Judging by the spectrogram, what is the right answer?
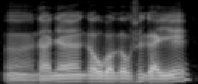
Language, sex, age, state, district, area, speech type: Bodo, male, 45-60, Assam, Baksa, urban, spontaneous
